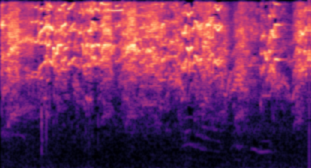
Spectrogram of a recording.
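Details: Wild lorikeets at morning feeding time waking the neighbourhood; a dense, continuous chorus of shrill, screechy high-pitched squeals and chatter from many birds, no pauses.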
